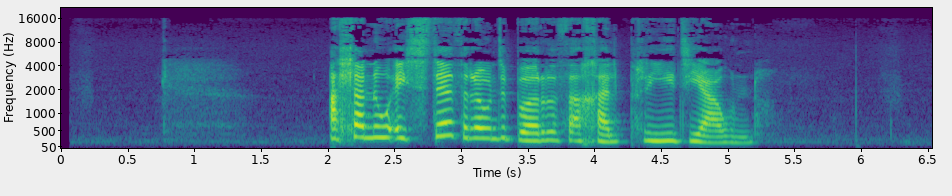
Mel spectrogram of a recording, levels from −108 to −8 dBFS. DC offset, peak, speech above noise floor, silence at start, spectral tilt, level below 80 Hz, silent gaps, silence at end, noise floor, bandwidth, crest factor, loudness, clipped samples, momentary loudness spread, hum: under 0.1%; -2 dBFS; 44 dB; 0.75 s; -3 dB/octave; -82 dBFS; none; 1.3 s; -67 dBFS; 16.5 kHz; 24 dB; -22 LUFS; under 0.1%; 8 LU; none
